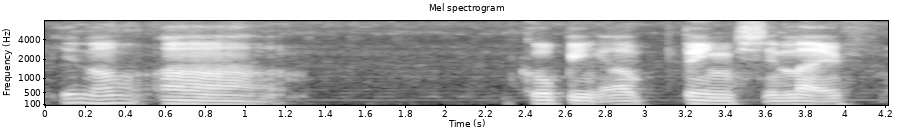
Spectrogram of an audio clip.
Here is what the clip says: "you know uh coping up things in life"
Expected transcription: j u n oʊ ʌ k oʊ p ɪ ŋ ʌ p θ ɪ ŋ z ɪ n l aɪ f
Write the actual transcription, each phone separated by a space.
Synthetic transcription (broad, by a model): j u n oʊ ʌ k oʊ p ɪ ŋ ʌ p t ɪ ŋ s ɪ n l aɪ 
